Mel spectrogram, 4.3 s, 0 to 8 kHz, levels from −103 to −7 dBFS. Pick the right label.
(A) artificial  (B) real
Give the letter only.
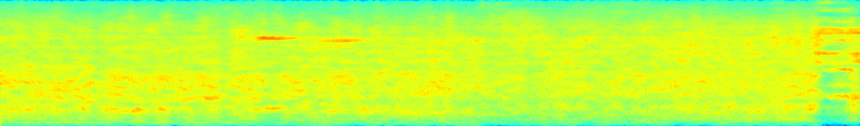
A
